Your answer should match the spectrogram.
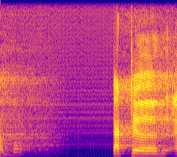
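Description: A man speaking into a handheld microphone breaks off for about a second, leaving only a faint steady electrical hum, then starts speaking again.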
